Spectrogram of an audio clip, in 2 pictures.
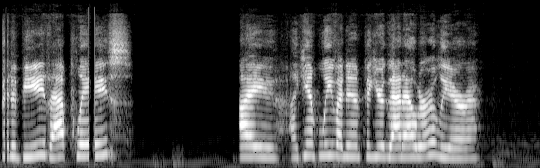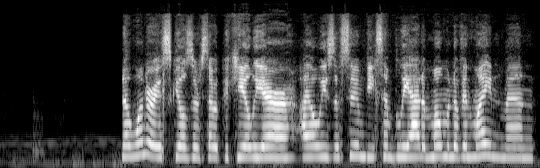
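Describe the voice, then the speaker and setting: High-voiced woman reading game text. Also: level tone, moderate pace, a bit bright, smooth, soft background music. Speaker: let's play streamer.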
